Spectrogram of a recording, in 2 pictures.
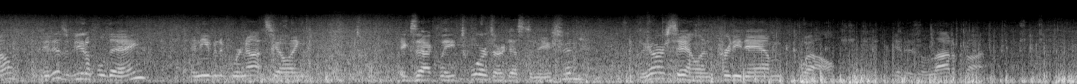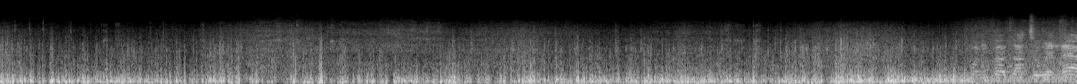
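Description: Strong wind buffets the microphone.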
